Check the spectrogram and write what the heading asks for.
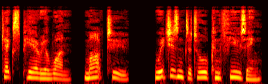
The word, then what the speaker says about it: Xperia 1 II: the Xperia 1 to which for the curious and/or confused is pronounced Xperia 1 mark 2 which isn't at all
